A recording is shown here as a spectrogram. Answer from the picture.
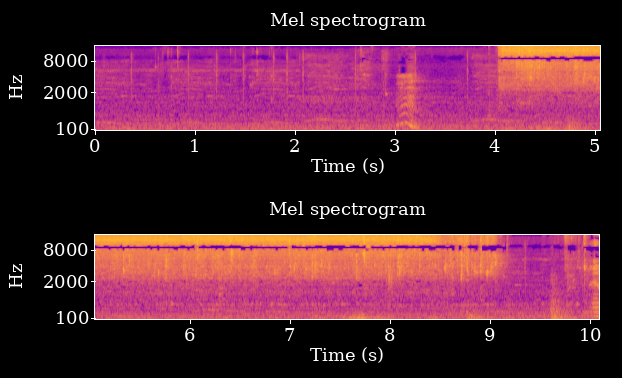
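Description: Kitchen tap running into a sink, turned on about four seconds in and off about five seconds later, with a short knock just before the end.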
